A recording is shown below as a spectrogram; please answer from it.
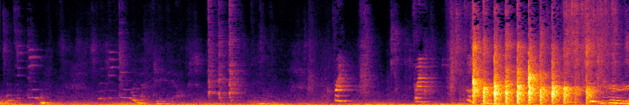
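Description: A quick, even run of sharp slapping strokes, about five a second, lasting about two seconds near the end, louder than anything else here; short high gliding voice sounds come and go before it.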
